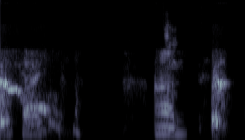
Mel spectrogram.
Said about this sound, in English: it's my puppy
